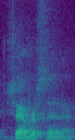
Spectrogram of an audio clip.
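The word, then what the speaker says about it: Chambourcin: Well, I have Cab Franc, Merlot, Chamborin. Is that how you say it? Chamberson.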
